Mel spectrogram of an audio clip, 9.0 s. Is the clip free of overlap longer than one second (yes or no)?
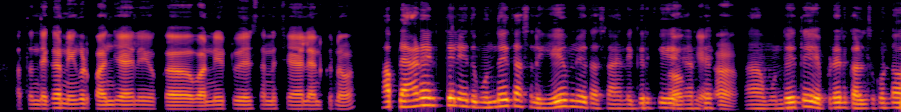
yes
